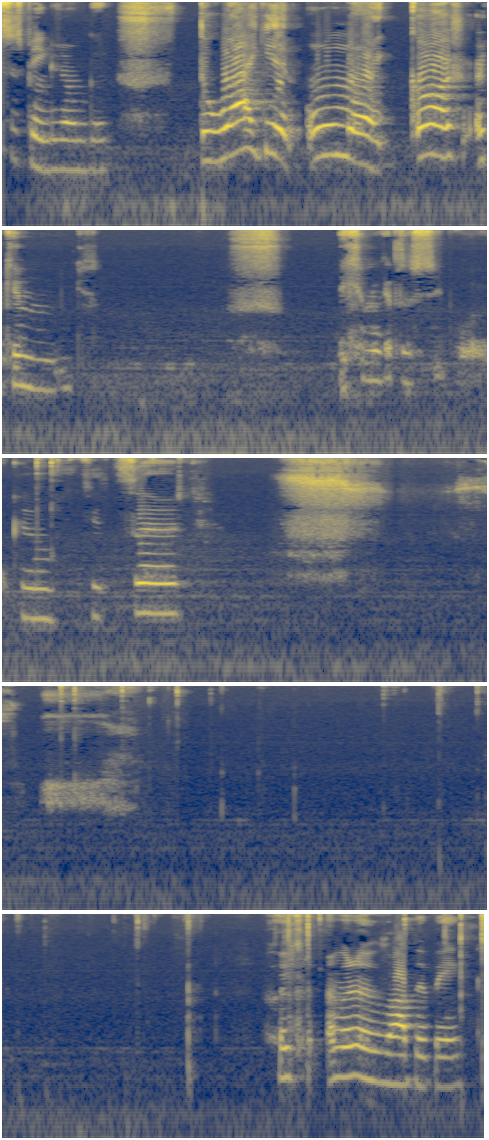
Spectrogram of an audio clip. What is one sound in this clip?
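A young boy talks with animation close to a microphone.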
